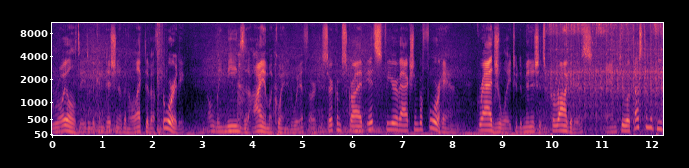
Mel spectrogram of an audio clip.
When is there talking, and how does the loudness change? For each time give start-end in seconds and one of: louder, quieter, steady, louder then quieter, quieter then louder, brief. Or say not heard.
0.0-12.1 steady.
